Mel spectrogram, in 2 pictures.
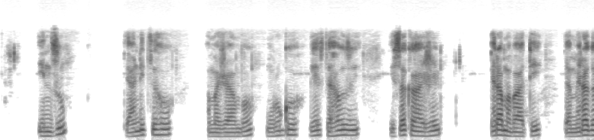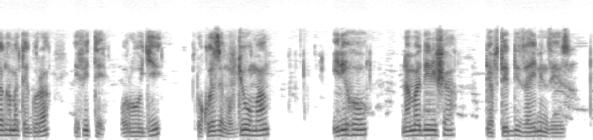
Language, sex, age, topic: Kinyarwanda, male, 25-35, finance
